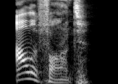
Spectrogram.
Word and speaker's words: Olyphant: Can I say how it's spelled? – Yeah. – It's spelled Olyphant. – Now, I would say Timothy Oliphant. – I've pronounced it and I've heard it pronounced Timothy Oliphant. Oliphant.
